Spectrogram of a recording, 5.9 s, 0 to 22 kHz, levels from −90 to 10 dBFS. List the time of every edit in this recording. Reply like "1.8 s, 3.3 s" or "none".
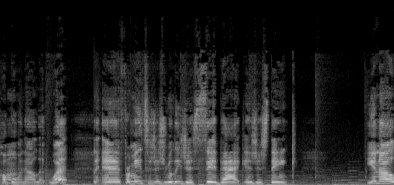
1.5 s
